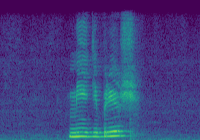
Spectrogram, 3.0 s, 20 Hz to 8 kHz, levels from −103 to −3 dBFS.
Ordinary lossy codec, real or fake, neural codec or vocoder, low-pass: none; real; none; 7.2 kHz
